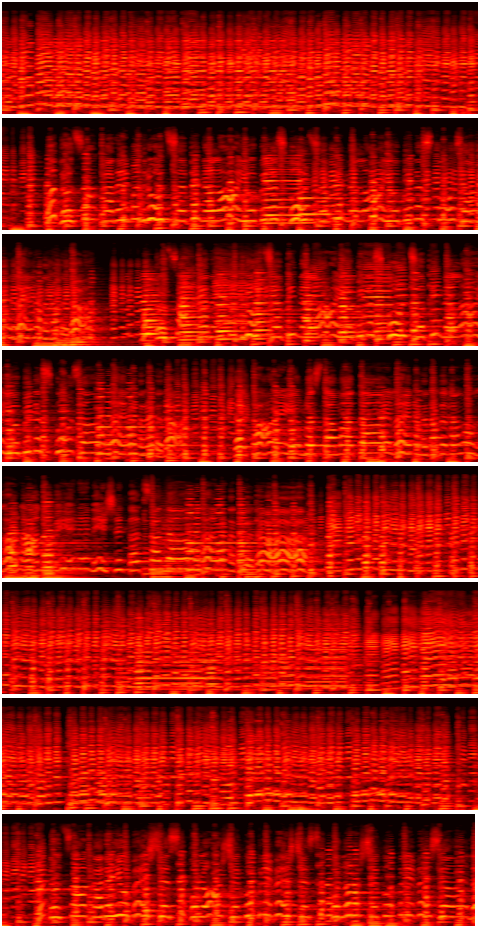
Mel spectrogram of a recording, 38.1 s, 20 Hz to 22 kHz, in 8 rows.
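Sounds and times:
folk band dance tune: 0:00.0 - 0:38.0
woman singing: 0:05.2 - 0:22.6, 0:33.6 - 0:38.0.

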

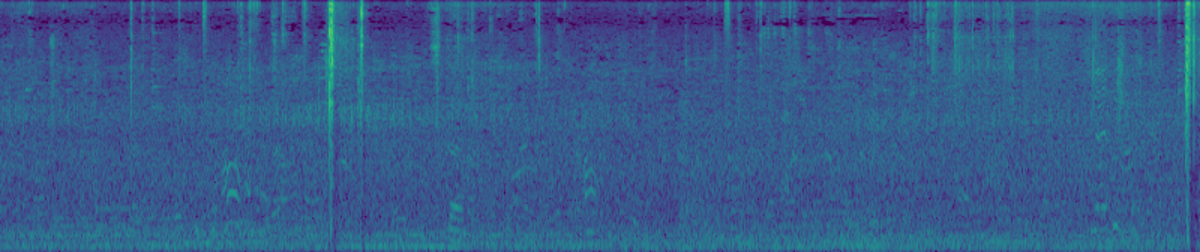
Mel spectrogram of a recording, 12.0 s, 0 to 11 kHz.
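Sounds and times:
background chatter: 0:00.0 - 0:12.0
steady outdoor noise: 0:00.0 - 0:12.0.

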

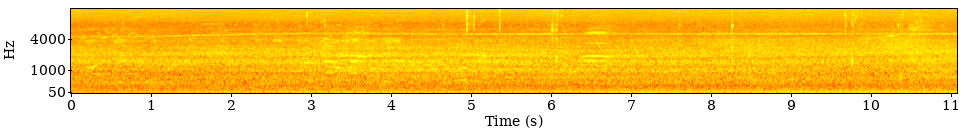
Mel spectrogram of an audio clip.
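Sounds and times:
diesel locomotive engine rumble: 0:00.0 - 0:11.0.

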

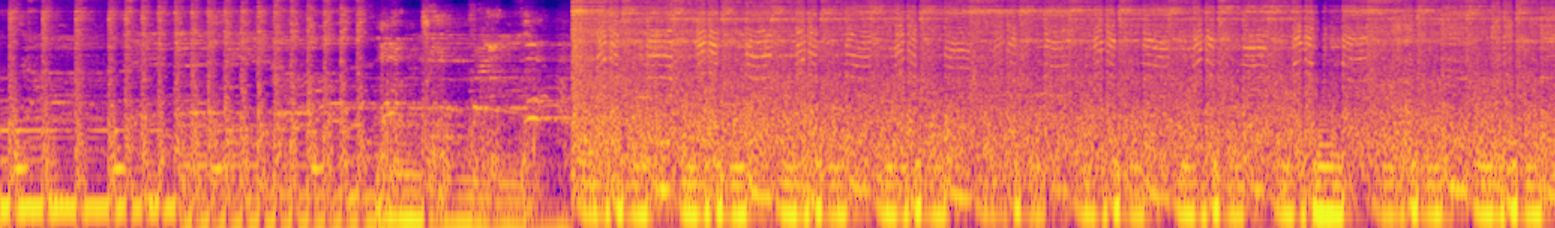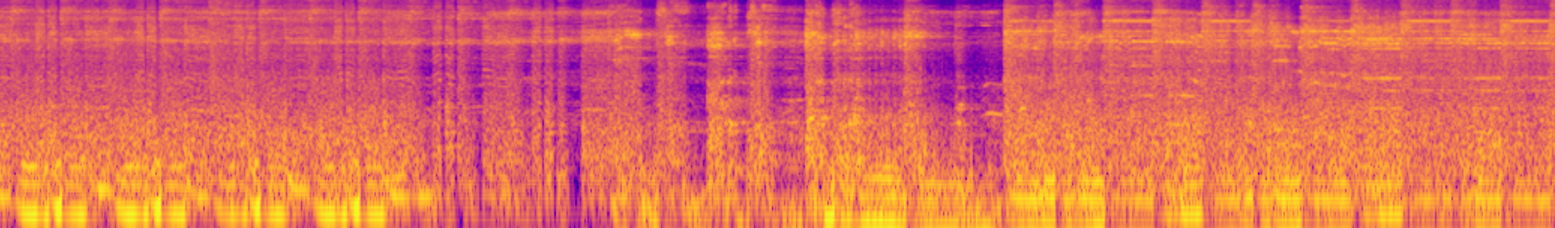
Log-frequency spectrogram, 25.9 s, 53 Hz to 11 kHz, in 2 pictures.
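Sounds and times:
electronic dance music: 0:00.0 - 0:25.9.

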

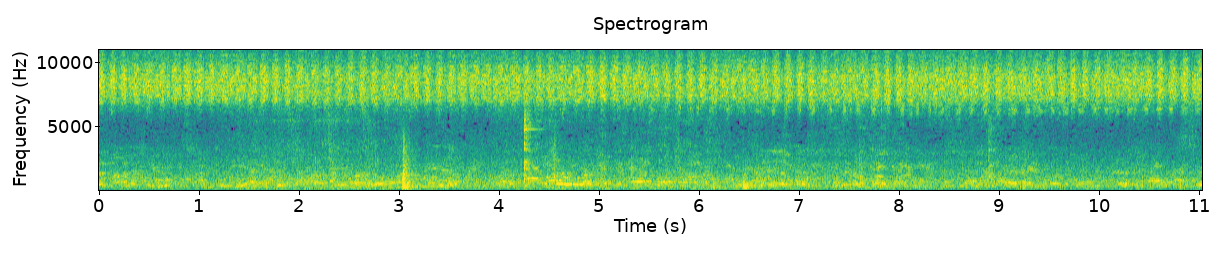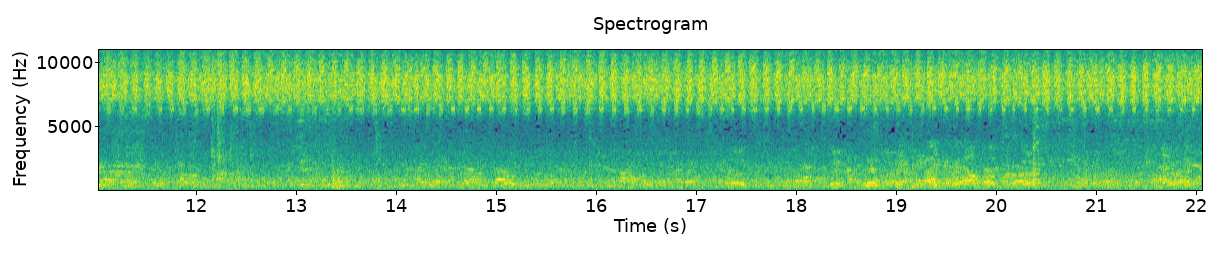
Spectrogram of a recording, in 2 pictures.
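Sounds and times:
insects trilling: 0:00.0 - 0:22.0.

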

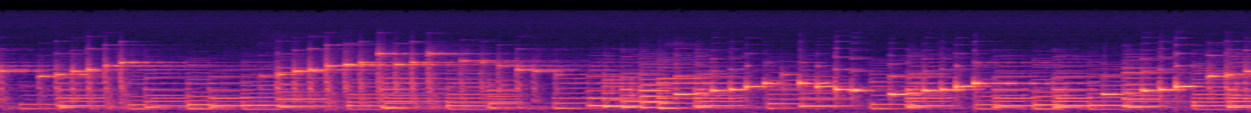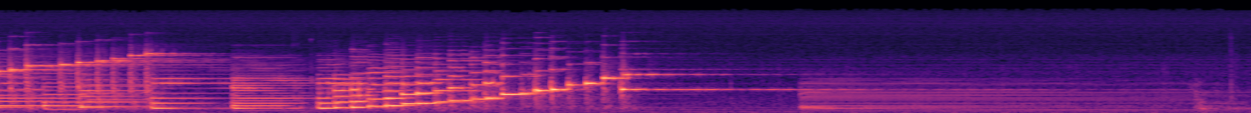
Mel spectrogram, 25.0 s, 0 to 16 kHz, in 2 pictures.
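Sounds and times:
piano played with both hands: 0:00.0 - 0:25.0.

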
